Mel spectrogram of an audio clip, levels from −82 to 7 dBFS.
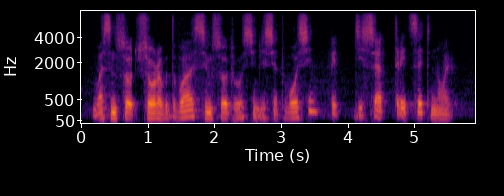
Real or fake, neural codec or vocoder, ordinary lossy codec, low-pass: fake; codec, 16 kHz, 0.5 kbps, X-Codec, HuBERT features, trained on LibriSpeech; AAC, 32 kbps; 7.2 kHz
